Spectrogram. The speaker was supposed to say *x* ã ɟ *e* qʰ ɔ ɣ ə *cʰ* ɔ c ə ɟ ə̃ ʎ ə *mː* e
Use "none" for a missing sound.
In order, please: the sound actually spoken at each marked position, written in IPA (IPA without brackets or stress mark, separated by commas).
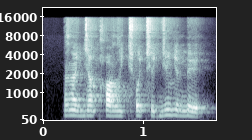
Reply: ɣ, ẽ, cʰ, n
